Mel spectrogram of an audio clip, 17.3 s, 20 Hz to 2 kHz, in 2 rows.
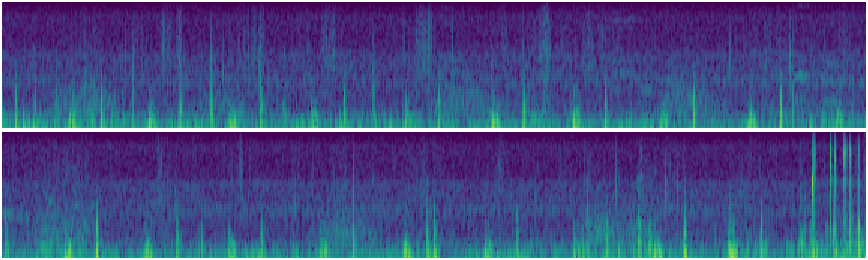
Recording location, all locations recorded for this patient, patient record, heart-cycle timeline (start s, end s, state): mitral valve (MV)
aortic valve (AV)+pulmonary valve (PV)+tricuspid valve (TV)+mitral valve (MV)
#Age: Child
#Sex: Male
#Height: 133.0 cm
#Weight: 26.3 kg
#Pregnancy status: False
#Murmur: Absent
#Murmur locations: nan
#Most audible location: nan
#Systolic murmur timing: nan
#Systolic murmur shape: nan
#Systolic murmur grading: nan
#Systolic murmur pitch: nan
#Systolic murmur quality: nan
#Diastolic murmur timing: nan
#Diastolic murmur shape: nan
#Diastolic murmur grading: nan
#Diastolic murmur pitch: nan
#Diastolic murmur quality: nan
#Outcome: Abnormal
#Campaign: 2015 screening campaign
0.00	0.34	unannotated
0.34	0.66	diastole
0.66	0.80	S1
0.80	0.96	systole
0.96	1.06	S2
1.06	1.44	diastole
1.44	1.58	S1
1.58	1.74	systole
1.74	1.86	S2
1.86	2.24	diastole
2.24	2.40	S1
2.40	2.54	systole
2.54	2.66	S2
2.66	3.04	diastole
3.04	3.22	S1
3.22	3.40	systole
3.40	3.52	S2
3.52	4.02	diastole
4.02	4.16	S1
4.16	4.36	systole
4.36	4.48	S2
4.48	4.88	diastole
4.88	5.02	S1
5.02	5.18	systole
5.18	5.32	S2
5.32	5.68	diastole
5.68	5.84	S1
5.84	6.00	systole
6.00	6.10	S2
6.10	6.56	diastole
6.56	6.70	S1
6.70	6.88	systole
6.88	6.98	S2
6.98	7.44	diastole
7.44	7.58	S1
7.58	7.74	systole
7.74	7.88	S2
7.88	8.32	diastole
8.32	8.46	S1
8.46	8.64	systole
8.64	8.74	S2
8.74	9.24	diastole
9.24	9.40	S1
9.40	9.56	systole
9.56	9.70	S2
9.70	10.06	diastole
10.06	10.20	S1
10.20	10.34	systole
10.34	10.46	S2
10.46	10.88	diastole
10.88	11.02	S1
11.02	11.18	systole
11.18	11.30	S2
11.30	11.80	diastole
11.80	11.96	S1
11.96	12.14	systole
12.14	12.26	S2
12.26	12.64	diastole
12.64	12.78	S1
12.78	12.90	systole
12.90	13.04	S2
13.04	13.46	diastole
13.46	13.60	S1
13.60	13.76	systole
13.76	13.88	S2
13.88	14.34	diastole
14.34	14.52	S1
14.52	14.66	systole
14.66	14.76	S2
14.76	15.10	diastole
15.10	15.28	S1
15.28	15.44	systole
15.44	15.56	S2
15.56	15.90	diastole
15.90	16.06	S1
16.06	16.18	systole
16.18	16.34	S2
16.34	16.72	diastole
16.72	17.28	unannotated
